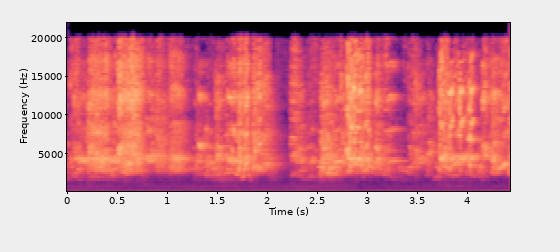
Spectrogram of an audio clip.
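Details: Rosy-faced and Fischer's lovebirds twitter in bursts of harsh squawks and thin whistled notes, with brief lulls near one and a quarter, two and three and a half seconds.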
